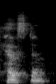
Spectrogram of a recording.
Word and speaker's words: Houston: that sounds pronounced uh that's how the street name is pronounced in New York there's a New York uh there's a street in New York Houston who's Bob Denver Bob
